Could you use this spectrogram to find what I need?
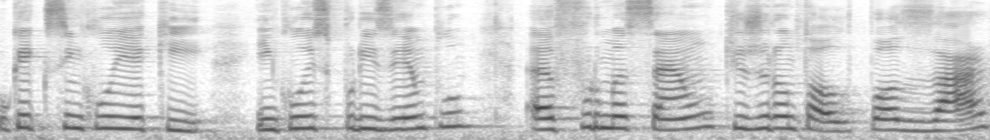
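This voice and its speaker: High-pitched speech from a woman, with ordinary pitch variation. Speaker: gerontologist and lecturer. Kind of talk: conference talk. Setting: hall with audience. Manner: fast.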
